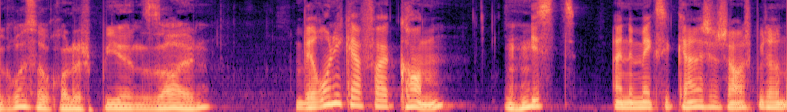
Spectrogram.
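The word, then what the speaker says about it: Falcón: Ich glaube, sie wird so ausgesprochen. – Falcon. Ja, stimmt, ist ja Mexiko.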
